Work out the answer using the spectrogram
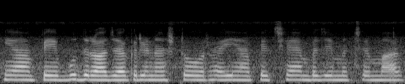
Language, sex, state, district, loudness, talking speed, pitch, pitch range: Hindi, female, Haryana, Rohtak, -18 LUFS, 190 wpm, 205 Hz, 200-210 Hz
